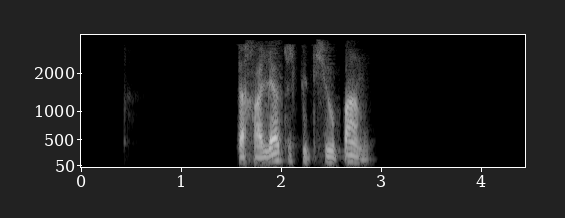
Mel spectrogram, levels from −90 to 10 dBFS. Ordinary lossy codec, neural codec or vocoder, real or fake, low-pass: MP3, 24 kbps; codec, 24 kHz, 6 kbps, HILCodec; fake; 3.6 kHz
